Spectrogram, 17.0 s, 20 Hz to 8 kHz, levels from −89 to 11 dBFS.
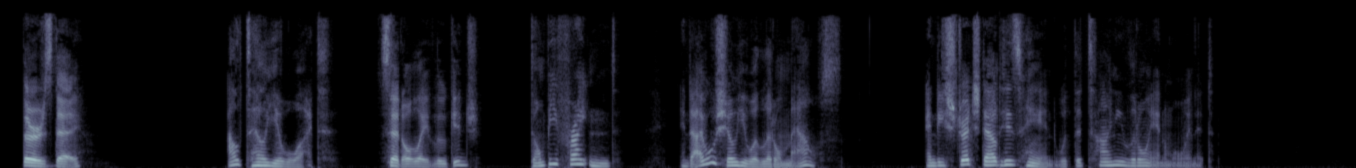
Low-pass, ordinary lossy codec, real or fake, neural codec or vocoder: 7.2 kHz; AAC, 32 kbps; real; none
